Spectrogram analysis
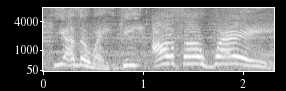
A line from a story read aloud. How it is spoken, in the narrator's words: screamed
